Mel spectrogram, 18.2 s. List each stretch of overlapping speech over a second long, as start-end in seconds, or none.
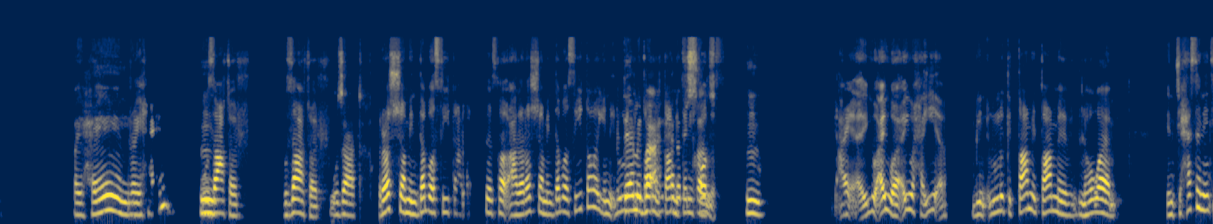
9.2-10.8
